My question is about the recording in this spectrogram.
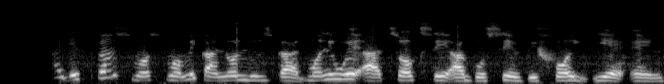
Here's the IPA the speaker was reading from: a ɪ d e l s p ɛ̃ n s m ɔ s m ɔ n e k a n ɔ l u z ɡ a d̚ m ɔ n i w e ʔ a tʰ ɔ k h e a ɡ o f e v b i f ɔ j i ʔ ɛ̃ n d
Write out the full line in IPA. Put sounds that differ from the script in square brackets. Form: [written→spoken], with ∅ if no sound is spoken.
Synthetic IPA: a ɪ d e [l→∅] s p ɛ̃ n s m ɔ s m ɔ [n→m] e k a n ɔ l u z ɡ a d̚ m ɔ n i w e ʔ a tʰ ɔ k [h→s] e a ɡ o [f→s] e v b i f ɔ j i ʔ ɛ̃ n d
